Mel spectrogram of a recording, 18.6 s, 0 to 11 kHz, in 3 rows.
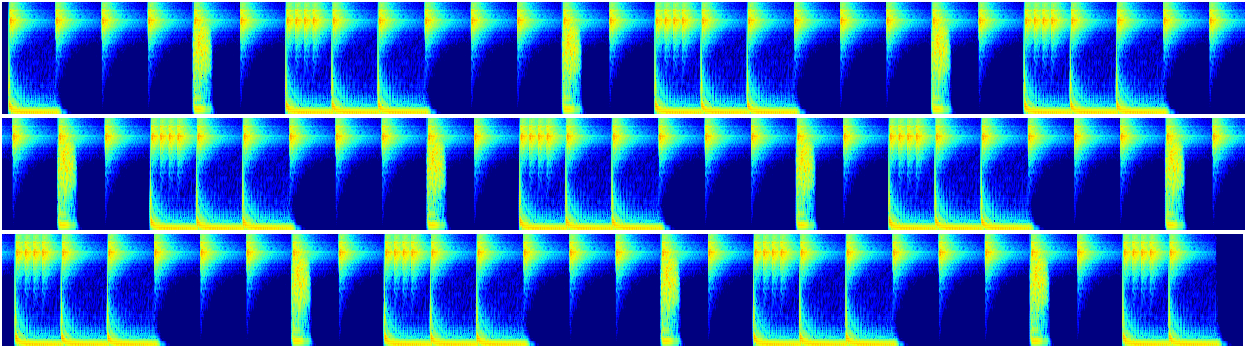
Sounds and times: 0.0s Bass 0.3s
0.0s Kick Drum 0.4s
1.4s Kick Drum 2.2s
1.5s Bass 2.2s
3.3s Kick Drum 4.0s
3.3s Bass 4.0s
5.1s Kick Drum 5.9s
5.2s Bass 5.8s
7.0s Kick Drum 7.7s
7.0s Bass 7.7s
8.8s Kick Drum 9.6s
8.9s Bass 9.6s
10.6s Kick Drum 11.4s
10.7s Bass 11.4s
12.5s Kick Drum 13.3s
12.6s Bass 13.2s
14.4s Kick Drum 15.1s
14.4s Bass 15.1s
16.2s Kick Drum 17.0s
16.3s Bass 17.0s
18.0s Bass 18.6s
18.0s Kick Drum 18.6s

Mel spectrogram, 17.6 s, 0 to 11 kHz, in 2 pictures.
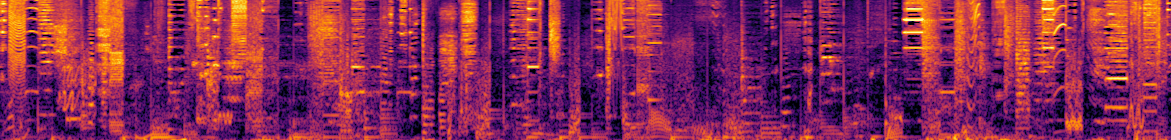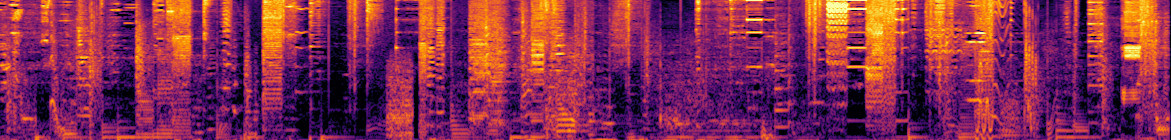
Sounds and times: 0.0s synthesizer 17.5s

